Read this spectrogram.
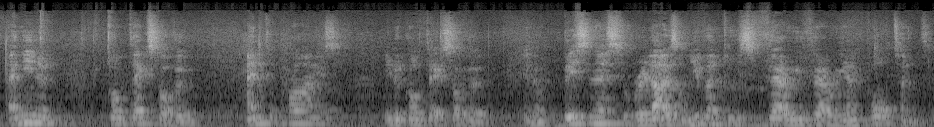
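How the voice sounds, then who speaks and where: A conference speaker with a French accent and a fairly high voice talks a little fast, presenting with animation and frequently asking the audience whether they follow and agree. He's heard from a distance in a spacious hall with slight background noise.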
